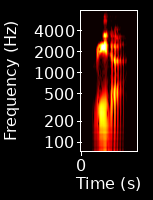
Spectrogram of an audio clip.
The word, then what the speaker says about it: Vida: I suppose, just for respect, since they pronounce it Vida.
